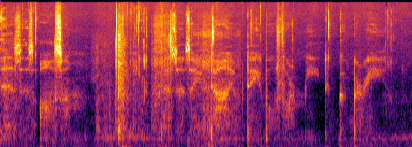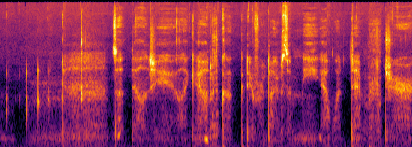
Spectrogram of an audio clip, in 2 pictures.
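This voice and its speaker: A woman whispering at a fairly slow pace amid noticeable background noise. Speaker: ASMR creator. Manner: whispering, soft, slow, relaxing.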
